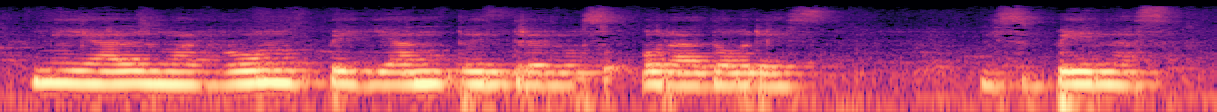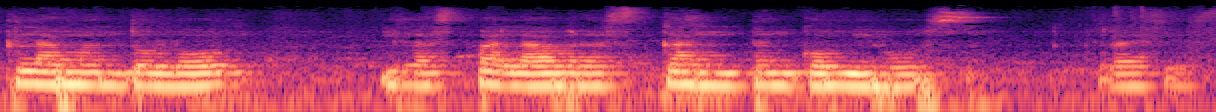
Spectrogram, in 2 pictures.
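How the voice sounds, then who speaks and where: A woman reading her own poems aloud at a public event, in a slow, even, measured recitation. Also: mid-range voice. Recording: echoey room, distant mic, faint ambience.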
